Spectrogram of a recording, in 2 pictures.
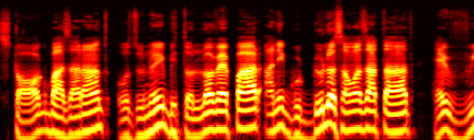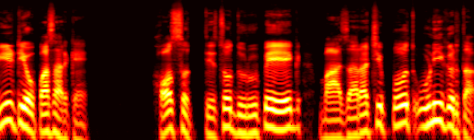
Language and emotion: Goan Konkani, disgusted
